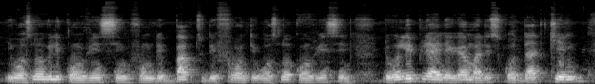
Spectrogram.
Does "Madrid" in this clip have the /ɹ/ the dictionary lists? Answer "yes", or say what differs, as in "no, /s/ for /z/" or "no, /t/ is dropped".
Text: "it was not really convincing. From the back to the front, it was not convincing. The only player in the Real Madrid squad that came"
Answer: no, /ɹ/ is dropped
